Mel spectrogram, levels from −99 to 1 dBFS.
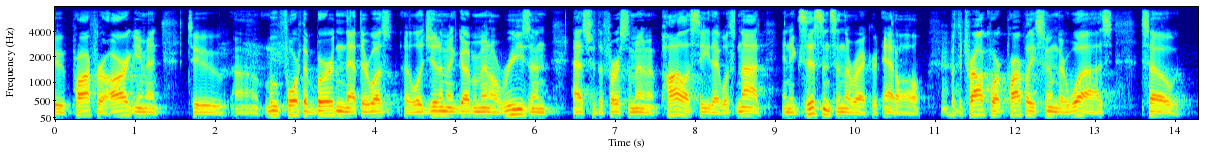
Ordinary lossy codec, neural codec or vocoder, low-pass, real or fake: Opus, 64 kbps; none; 7.2 kHz; real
